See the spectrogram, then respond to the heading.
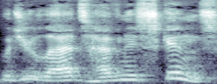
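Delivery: put-on English accent. Retelling a man's question to the speaker and friends, in an english accent. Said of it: "I don't like to do the English accent".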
